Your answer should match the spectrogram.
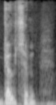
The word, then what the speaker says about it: Gotham: He took it from a small village in Nottinghamshire that he once visited, actually pronounced Gotham.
